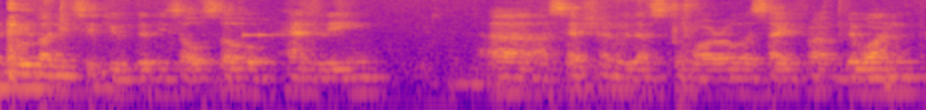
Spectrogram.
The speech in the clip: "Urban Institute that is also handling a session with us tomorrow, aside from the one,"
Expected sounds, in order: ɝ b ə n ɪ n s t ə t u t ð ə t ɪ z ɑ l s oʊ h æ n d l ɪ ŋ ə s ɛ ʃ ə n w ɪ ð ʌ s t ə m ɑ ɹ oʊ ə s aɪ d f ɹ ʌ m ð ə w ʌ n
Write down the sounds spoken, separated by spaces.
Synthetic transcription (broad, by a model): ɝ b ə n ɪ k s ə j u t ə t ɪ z ɑ l s oʊ h æ n d l ɪ ŋ ə s ɛ ʃ ə n w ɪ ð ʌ s t ə m ɑ ɹ oʊ ə s aɪ d f ɹ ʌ m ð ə w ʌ n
